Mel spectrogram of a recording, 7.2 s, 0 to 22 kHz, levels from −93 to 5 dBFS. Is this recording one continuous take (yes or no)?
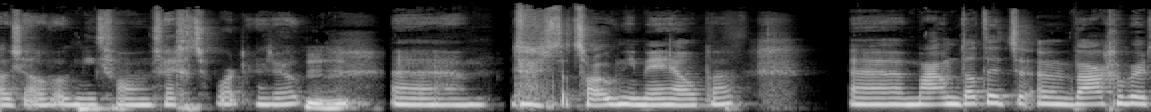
no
